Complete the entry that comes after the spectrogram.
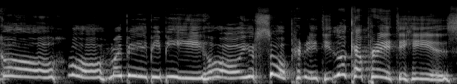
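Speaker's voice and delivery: put-on high, cooing baby talk; high sweet wheedling noblewoman; gushing Maria. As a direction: coo over the little one in a high, gushing voice. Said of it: "She grabs, like".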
